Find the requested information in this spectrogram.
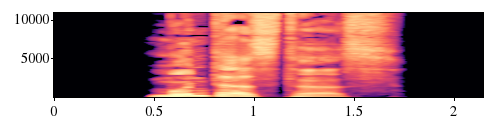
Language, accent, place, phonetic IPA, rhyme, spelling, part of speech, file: German, Germany, Berlin, [ˈmʊntɐstəs], -ʊntɐstəs, munterstes, adjective, De-munterstes.ogg
- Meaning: strong/mixed nominative/accusative neuter singular superlative degree of munter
